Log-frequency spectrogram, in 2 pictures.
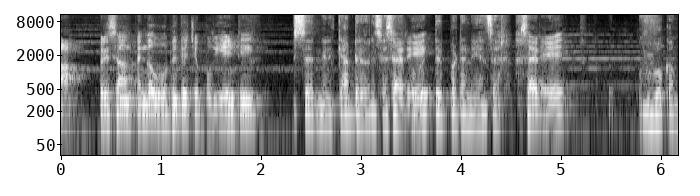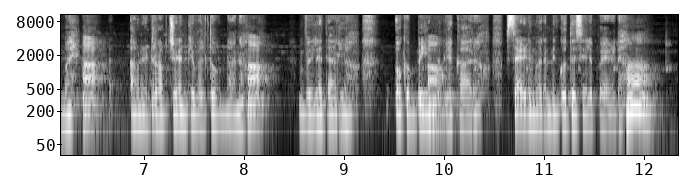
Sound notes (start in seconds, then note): none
